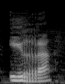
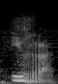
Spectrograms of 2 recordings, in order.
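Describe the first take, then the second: First: The name is said without an s sound. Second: The name is said with an s sound. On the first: "era más fácil pronunciar Irra" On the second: "Irra con la S"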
